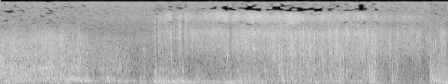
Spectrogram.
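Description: Landmine explosions: a sudden blast at the start, then a continuous rolling rumble with crackling, and another sudden blast near the end.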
